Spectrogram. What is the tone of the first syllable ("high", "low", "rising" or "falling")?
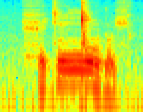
rising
